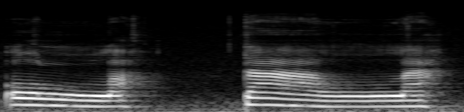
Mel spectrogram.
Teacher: When I say these two ls, just like olla, I hang onto that l sound.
